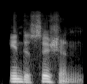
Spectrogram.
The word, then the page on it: indecision: American English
